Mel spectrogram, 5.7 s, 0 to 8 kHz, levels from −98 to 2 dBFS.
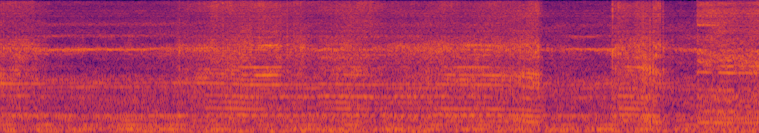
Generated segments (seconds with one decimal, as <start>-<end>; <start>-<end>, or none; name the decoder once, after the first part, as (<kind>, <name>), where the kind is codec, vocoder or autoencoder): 0.0-5.7 (codec, DAC)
